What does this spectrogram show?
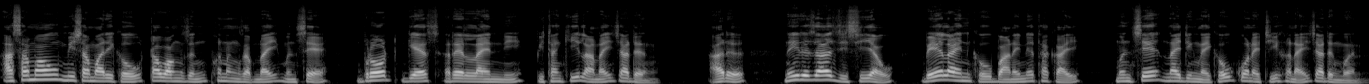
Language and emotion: Bodo, neutral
